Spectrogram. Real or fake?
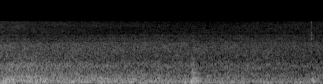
real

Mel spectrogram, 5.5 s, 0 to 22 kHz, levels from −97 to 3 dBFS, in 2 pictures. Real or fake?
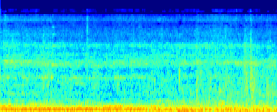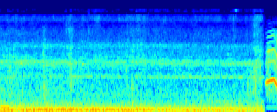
real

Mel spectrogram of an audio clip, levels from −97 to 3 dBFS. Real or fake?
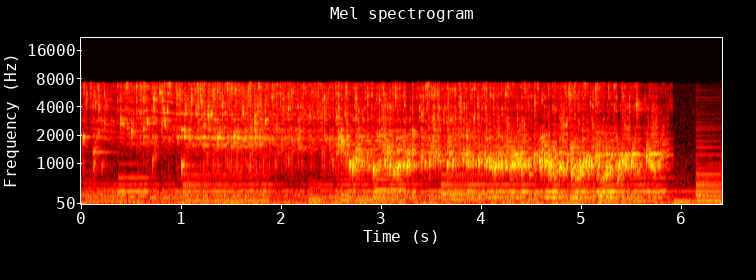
real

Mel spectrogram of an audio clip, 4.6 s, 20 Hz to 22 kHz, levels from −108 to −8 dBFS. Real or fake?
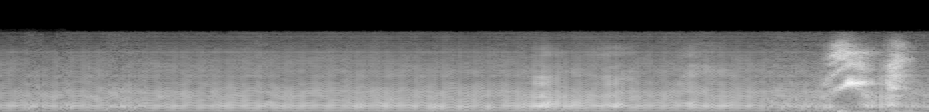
fake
